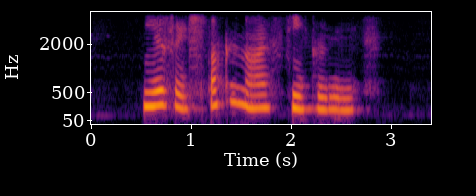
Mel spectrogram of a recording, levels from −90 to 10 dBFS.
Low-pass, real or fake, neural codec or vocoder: 3.6 kHz; fake; codec, 44.1 kHz, 1.7 kbps, Pupu-Codec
